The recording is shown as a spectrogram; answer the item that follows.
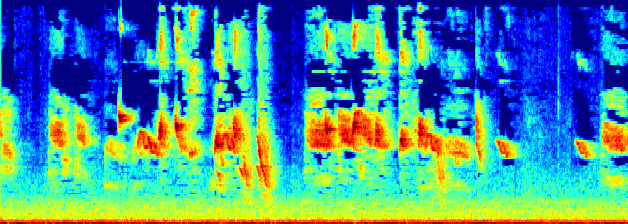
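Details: High, sweet chirping from golden finches kept as a breeding colony in an open garden aviary, with quick twittered notes and short whistled slurs over a constant low droning hum.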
